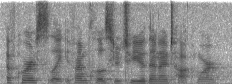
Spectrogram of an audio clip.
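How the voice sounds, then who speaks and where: A young woman hosting a casual chat, soft-spoken and asking her guests questions; she grew up speaking Mandarin at home. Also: fairly low pitch, flat delivery, fast talker, slight background noise. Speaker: host.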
